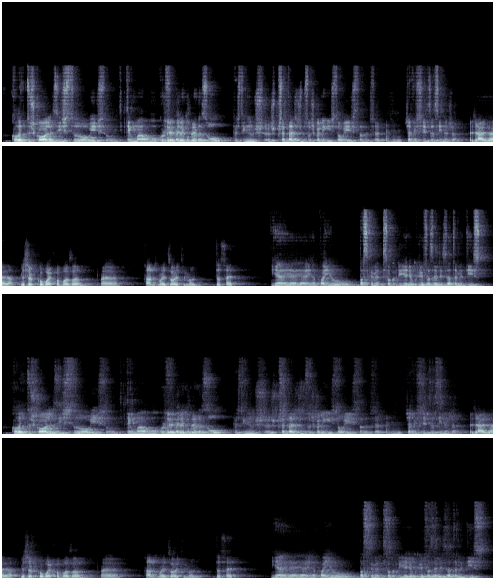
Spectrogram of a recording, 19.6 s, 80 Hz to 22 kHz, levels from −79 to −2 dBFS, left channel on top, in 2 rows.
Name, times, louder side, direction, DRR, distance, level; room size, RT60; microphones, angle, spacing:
voice 1, 0.2-7.6 8.1-9.1 11.3-11.4 15.2-19.4, left 2 dB, 70° left, 4 dB, 3.2 m, -25 dB
voice 2, 3.2-3.9 7.7-8.0 9.3-11.4 11.8-12.2 12.7-13.8 14.1-14.4, left 3 dB, 50° left, 6 dB, 0.5 m, -24 dB
16.0 x 14.5 x 4.8 m, 1.0 s
head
